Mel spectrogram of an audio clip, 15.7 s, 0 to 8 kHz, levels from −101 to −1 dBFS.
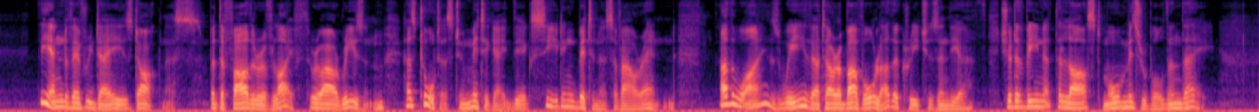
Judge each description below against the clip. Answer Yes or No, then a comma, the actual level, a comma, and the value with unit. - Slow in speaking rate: No, average, 180 wpm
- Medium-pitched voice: No, low, 125 Hz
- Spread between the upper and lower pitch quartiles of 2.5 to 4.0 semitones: No, average, 5.3 semitones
